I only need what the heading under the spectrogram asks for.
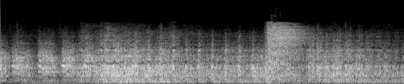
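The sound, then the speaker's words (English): A car engine with a ping cranks and turns over, settling into a steady, loud rumble with a sharp hissing burst partway through, with no talking. “Gotta do something about that ping in the engine.”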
